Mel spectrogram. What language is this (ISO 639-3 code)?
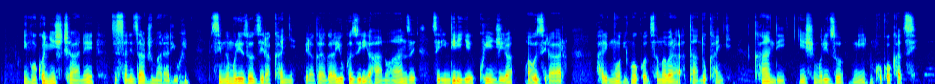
run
